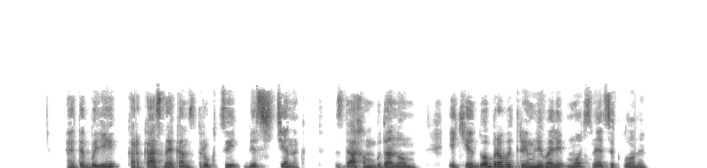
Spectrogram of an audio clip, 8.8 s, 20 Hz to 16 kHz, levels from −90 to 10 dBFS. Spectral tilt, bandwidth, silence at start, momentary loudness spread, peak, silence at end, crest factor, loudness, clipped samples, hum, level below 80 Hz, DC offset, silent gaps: -5 dB/octave; 7.8 kHz; 0.85 s; 11 LU; -4 dBFS; 0.8 s; 20 dB; -23 LUFS; under 0.1%; none; -56 dBFS; under 0.1%; 1.55-1.59 s, 3.87-3.96 s, 4.11-4.17 s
